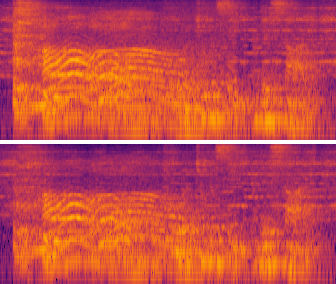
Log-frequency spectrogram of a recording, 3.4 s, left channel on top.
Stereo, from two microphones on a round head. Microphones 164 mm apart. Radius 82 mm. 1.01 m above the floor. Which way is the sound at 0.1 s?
65° left (ahead or behind).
